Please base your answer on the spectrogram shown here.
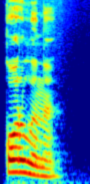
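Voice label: "корлыны", Komi, female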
